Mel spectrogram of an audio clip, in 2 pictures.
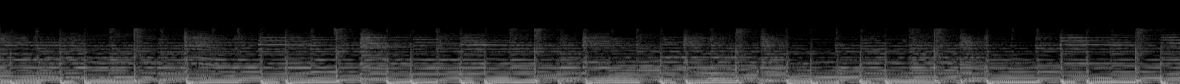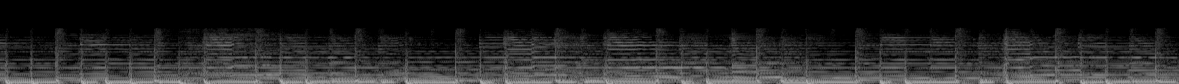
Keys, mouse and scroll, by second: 0.9 click, 1.1 click, 3.8 click, 5.0 click, 5.5 click, 5.9 click, 6.0 double click, 7.0 click, 8.2 click, 8.3 click, 9.4 click, 10.1 1, 10.3 1, 11.1 Return, 12.4 click, 13.5 click, 13.7 click, 14.5 click, 15.9 click, 16.4 click, 17.3 click, 18.8 click, 20.7 Return.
